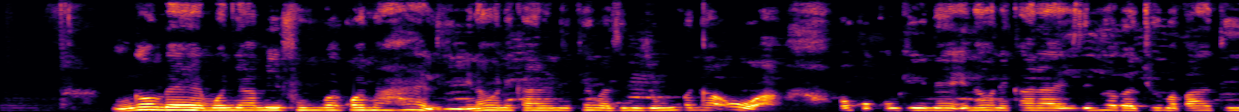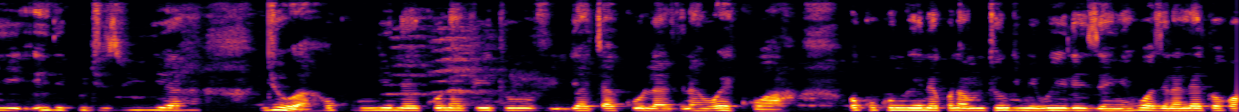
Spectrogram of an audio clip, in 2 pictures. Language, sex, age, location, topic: Swahili, male, 25-35, Wajir, agriculture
